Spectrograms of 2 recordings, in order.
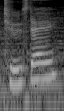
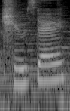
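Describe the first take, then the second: First: The word begins with a clear t sound. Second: The word begins with a ch sound. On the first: "I think I say Tuesday. T W O" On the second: "And not Tuesday?"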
